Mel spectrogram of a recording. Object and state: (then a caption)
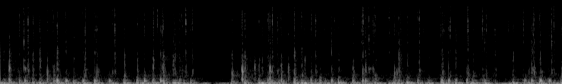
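Plastic laptop keyboard being typed on. Fingertips of both hands type rapidly on the black chiclet keyboard of a Lenovo Legion 5 laptop, whose low-profile plastic keys give quick, dull taps with a deep, low-heavy thump and almost no ring. The key presses run in a dense, steady stream, with a brief pause about two seconds in before typing resumes.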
